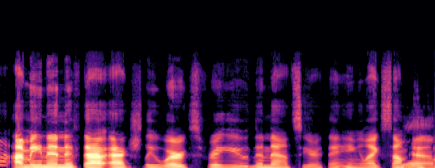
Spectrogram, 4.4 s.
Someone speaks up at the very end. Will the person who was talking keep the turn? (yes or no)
yes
